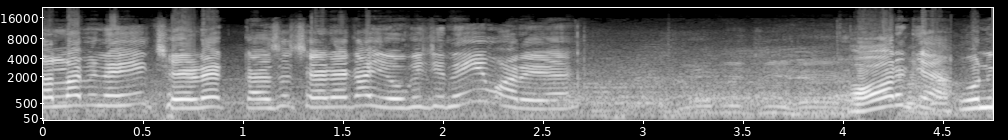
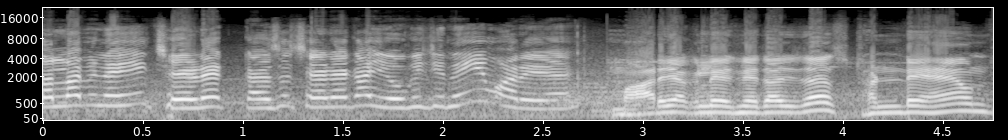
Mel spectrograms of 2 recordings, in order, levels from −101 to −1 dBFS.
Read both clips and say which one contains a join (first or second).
second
